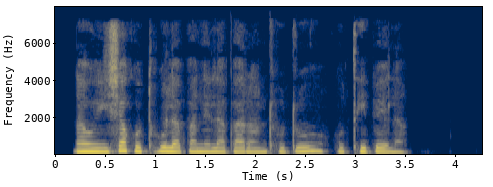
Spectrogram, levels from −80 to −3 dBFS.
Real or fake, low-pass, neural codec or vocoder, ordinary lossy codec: real; 7.2 kHz; none; AAC, 32 kbps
